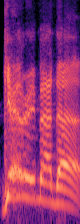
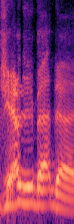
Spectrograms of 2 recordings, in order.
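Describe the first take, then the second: First: The word begins with a hard g sound. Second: The word begins with a soft j sound. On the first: The speaker calls it right. "It's called the Garymander" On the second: The speaker calls it wrong. "What'd you call it?"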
